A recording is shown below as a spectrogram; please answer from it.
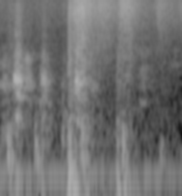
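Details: Indoors during a hide-and-seek game, Keyush the fluffy dog breathes in rapid, soft, airy pants, a few short breathy bursts over a low steady electrical hum.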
